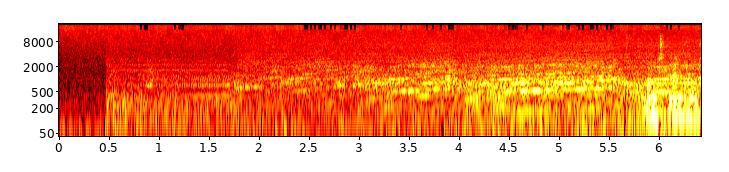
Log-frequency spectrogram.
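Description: A V12 supercar engine in the video game Automation revs steadily, its rising harmonic whine climbing in pitch over several seconds, loud and continuous with no talk.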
